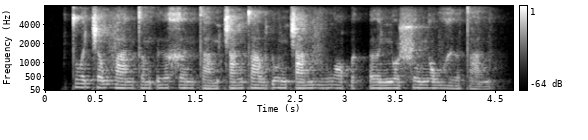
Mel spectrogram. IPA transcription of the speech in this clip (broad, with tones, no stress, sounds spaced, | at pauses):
t̪ u˧ ə̯ c ə˧˥ w v aː˧ n t̪ ə˧˥ m ʔ ɨ˧˥ ə̯ x əː˧ n t̪ a˨˩˦ m c a˧˥ ŋ t̪ aː˧ w ɗ u˧ n c a˧˥ m v i˧˥ w ɔ˧ ɓ ə˨˩ k̚ ʔ əː˧ ɲ o˧ ʂ u˧ ɲ ɔ˧ w ɣ ɨ˨˩˦ ə̯ t̪ a˨˩˨ n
